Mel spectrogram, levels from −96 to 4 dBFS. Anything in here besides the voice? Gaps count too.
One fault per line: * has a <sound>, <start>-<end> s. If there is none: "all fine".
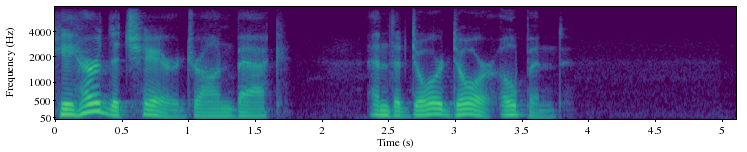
all fine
